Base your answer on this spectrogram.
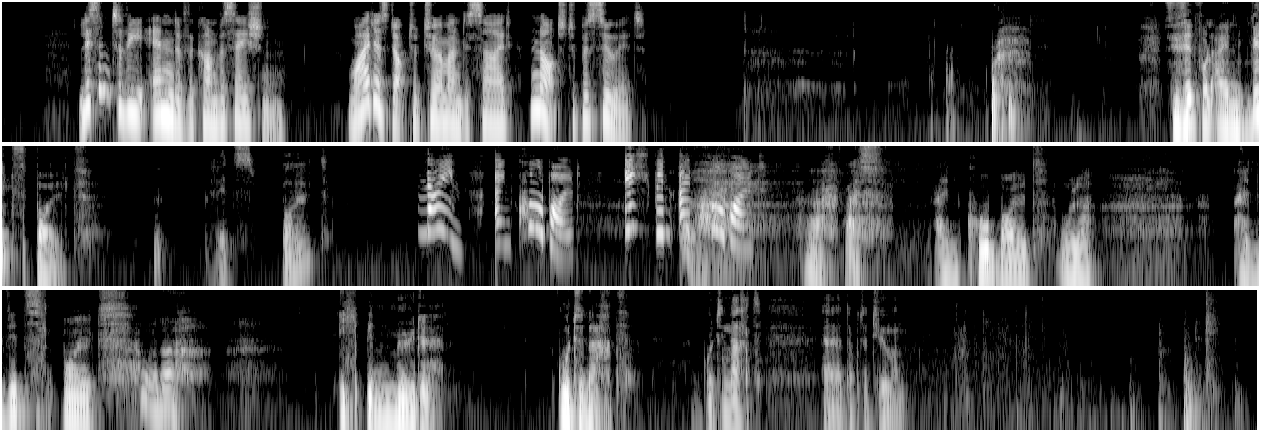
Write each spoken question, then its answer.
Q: Why does Dr. Thurmann decide not to pursue it?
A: Dr. Thürmann ends the conversation because he's tired.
